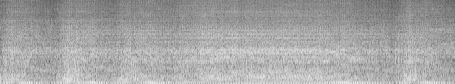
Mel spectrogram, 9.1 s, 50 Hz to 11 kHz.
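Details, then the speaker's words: Honda New Vario 150 FI (2021-present) scooter, engine hot, throttle worked: the engine revs and settles with a small, light metallic ticking rattle from the central engine over the drone, reported as a rough engine; source unclear. "pada saat mesin dalam kondisi panas terdengar sekali suara ngernya suara menggeliciknya licik licik licik licik seperti itu teman-teman gitu ya"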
